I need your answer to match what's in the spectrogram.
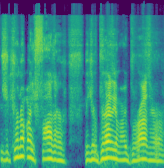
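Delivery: put-on voice talking through teeth. Discussing how Thea talks, imitating Thea talking through her teeth. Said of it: "Thea talks to her teeth a lot".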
